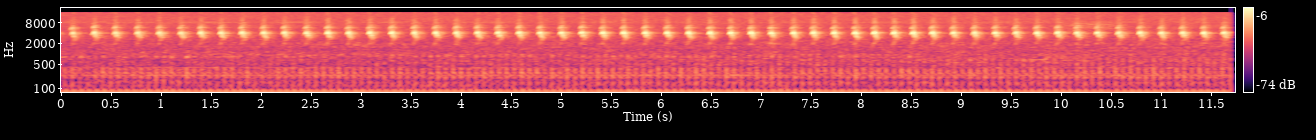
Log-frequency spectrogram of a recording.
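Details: Sunbird in a garden behind a house giving a fast, unbroken series of high, sharp chip notes, while a loud low mechanical hum runs underneath throughout.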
